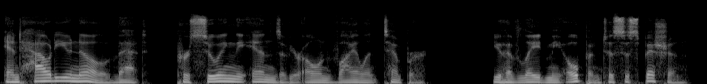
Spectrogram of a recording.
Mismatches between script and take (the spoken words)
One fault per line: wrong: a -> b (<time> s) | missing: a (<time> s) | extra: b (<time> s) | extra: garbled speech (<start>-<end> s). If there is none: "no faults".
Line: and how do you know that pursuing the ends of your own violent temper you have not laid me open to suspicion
missing: not (5.2 s)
